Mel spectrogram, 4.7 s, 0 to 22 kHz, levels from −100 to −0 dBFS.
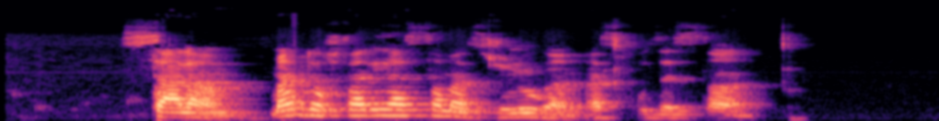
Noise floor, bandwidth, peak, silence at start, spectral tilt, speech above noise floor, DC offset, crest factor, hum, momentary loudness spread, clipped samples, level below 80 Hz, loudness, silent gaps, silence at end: -84 dBFS; 7.8 kHz; -2 dBFS; 0.65 s; -5 dB/octave; 67 dB; under 0.1%; 16 dB; none; 14 LU; under 0.1%; -62 dBFS; -17 LUFS; none; 0.95 s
